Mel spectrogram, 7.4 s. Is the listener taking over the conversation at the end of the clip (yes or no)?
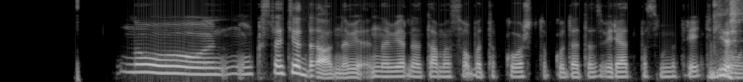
yes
